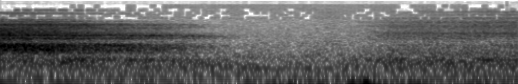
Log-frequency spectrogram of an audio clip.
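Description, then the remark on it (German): A deep, airy breath drawn in through the nose during a breathing exercise, loud at first, then tapering off into quiet after about a second. No one speaks. “Nehmt einmal einen ganz tiefen Atemzug durch die Nase.”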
